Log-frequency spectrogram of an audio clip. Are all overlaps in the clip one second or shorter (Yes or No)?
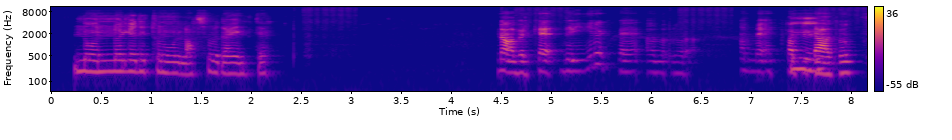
Yes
